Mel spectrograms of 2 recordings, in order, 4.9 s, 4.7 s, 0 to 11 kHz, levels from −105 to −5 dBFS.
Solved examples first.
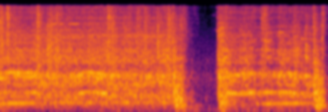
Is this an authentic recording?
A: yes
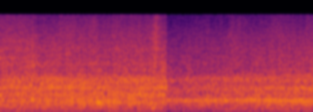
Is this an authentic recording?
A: no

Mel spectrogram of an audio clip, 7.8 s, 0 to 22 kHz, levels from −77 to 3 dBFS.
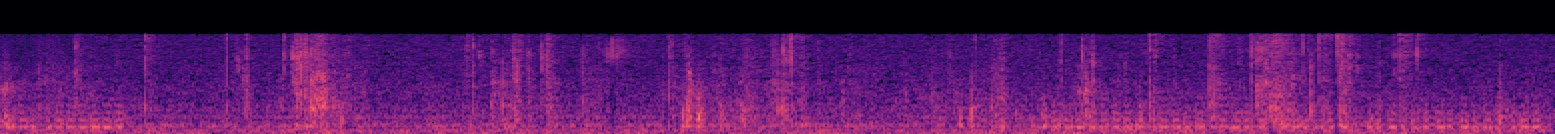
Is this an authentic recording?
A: no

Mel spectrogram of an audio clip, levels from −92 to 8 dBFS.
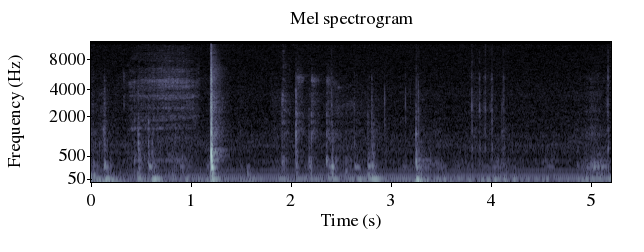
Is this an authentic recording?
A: yes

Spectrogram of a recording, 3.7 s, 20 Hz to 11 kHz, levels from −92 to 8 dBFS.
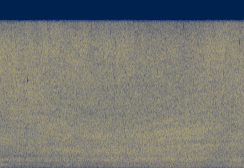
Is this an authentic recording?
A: yes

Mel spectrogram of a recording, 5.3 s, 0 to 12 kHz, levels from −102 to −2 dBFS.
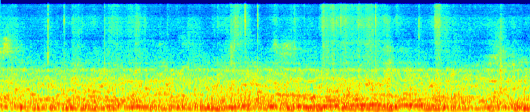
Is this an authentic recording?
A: no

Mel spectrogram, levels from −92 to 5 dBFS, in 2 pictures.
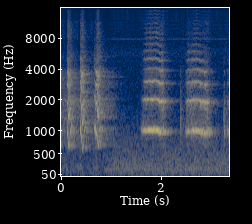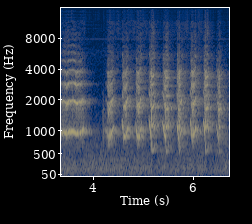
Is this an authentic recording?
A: yes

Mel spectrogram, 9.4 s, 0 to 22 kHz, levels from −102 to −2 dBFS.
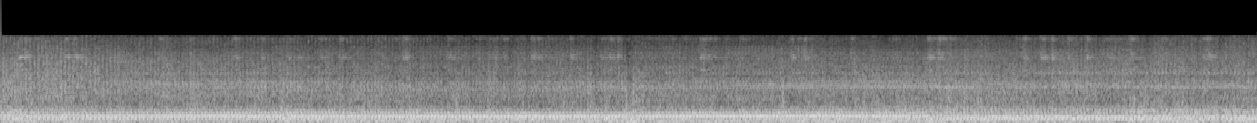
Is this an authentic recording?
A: yes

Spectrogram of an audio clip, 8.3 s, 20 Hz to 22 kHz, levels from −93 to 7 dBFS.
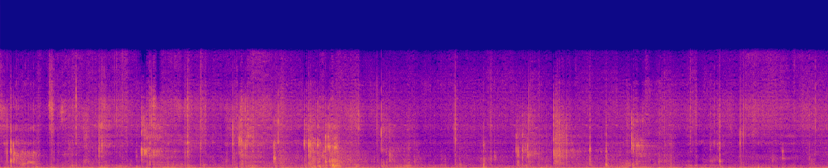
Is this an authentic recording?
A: no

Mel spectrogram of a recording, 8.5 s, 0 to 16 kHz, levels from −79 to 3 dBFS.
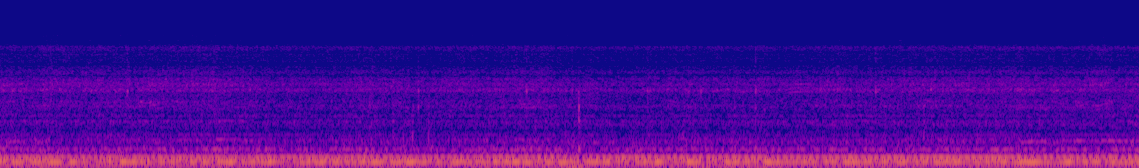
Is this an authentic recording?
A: yes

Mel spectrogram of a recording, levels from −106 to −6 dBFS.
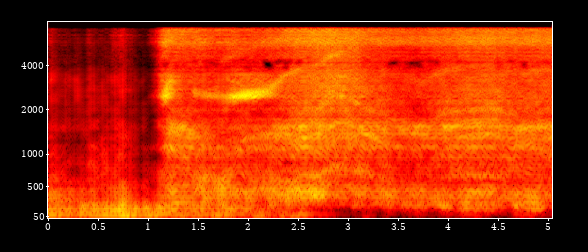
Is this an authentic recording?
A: no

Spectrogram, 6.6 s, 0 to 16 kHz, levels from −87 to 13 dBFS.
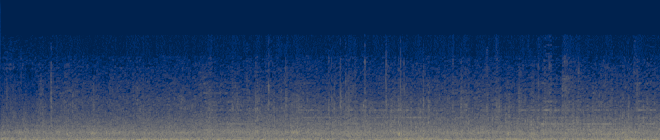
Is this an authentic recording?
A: yes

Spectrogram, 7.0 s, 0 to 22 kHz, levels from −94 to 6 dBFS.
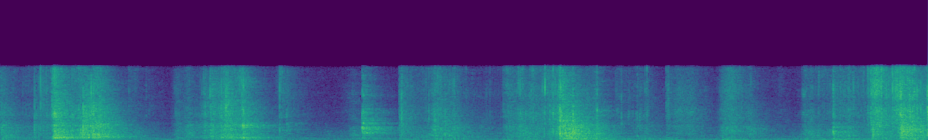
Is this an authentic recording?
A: yes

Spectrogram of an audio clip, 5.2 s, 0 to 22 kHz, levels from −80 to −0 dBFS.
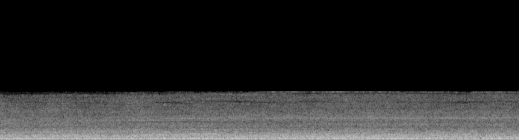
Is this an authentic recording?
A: yes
